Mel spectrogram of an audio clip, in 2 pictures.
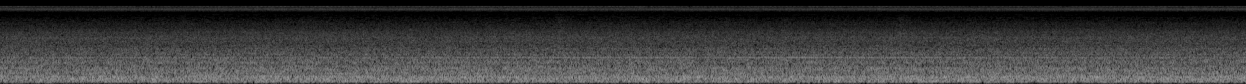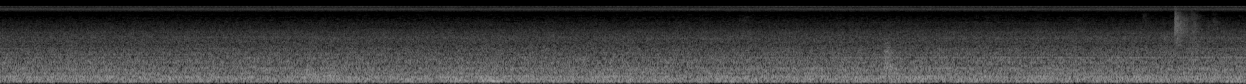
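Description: Steady whirring hiss of a fan or air handling, with a faint steady hum and no change throughout.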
